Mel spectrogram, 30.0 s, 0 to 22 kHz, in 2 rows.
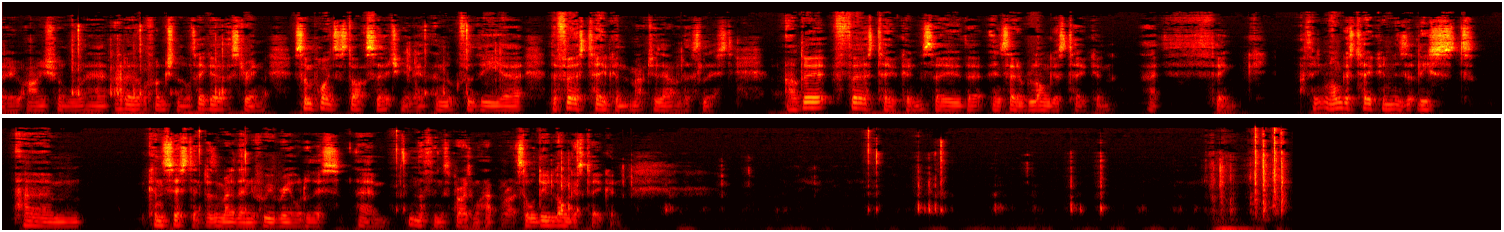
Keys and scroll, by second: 28.4-29.9 typing.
